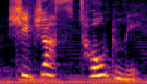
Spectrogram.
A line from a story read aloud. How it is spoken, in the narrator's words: I cried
